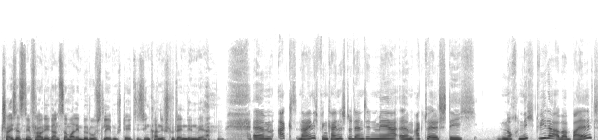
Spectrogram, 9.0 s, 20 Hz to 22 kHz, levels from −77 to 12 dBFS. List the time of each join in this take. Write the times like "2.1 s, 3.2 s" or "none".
none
